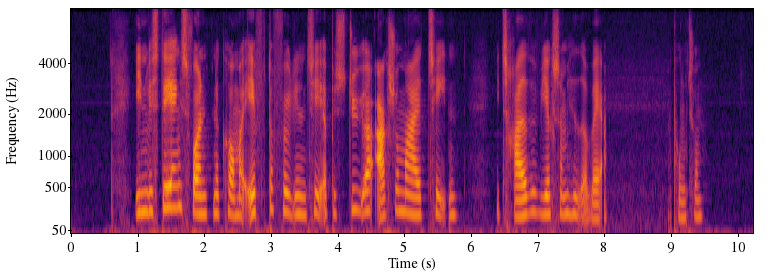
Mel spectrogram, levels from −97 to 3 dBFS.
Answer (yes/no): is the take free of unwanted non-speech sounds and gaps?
yes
